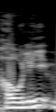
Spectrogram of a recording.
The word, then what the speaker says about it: Holy: richtig, richtig, Holy. Wie, so heilig, wie man spricht, schreibt man so.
